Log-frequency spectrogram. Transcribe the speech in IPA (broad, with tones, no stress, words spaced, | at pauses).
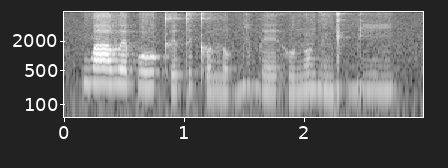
waː˦vɛ˦˨ poː˦kʼɪ˦˨ tɪ˦kʼʊ˨ no˨ ɡ͡bi˦beː˨hu˨nũ˦ dĩ˨ɡi˦ ɡ͡biː˦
